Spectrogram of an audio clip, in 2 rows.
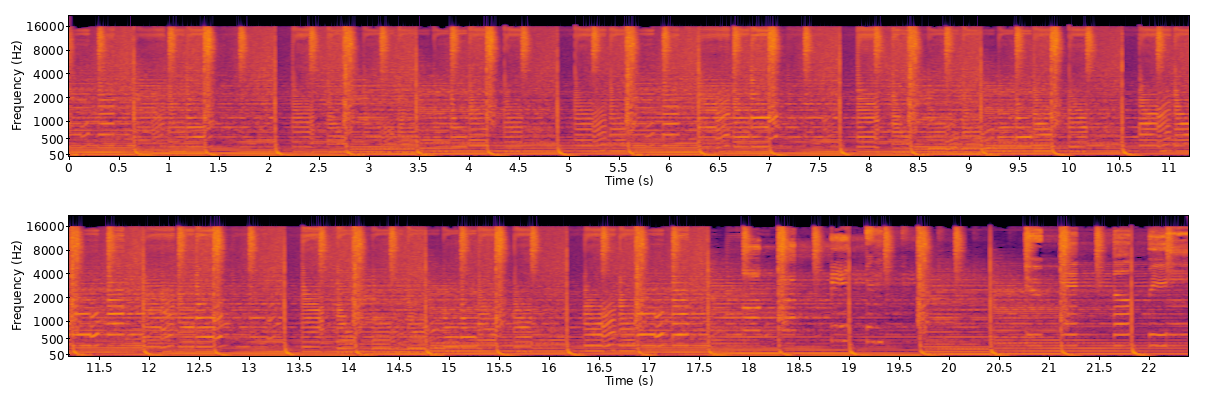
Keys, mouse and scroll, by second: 0.0 middle click, 1.3 click, 2.3 g, 5.5 middle click, 6.7 click, 7.8 g, 10.1 middle click, 11.6 click, 12.5 click, 13.5 g, 15.1 middle click, 16.7 click, 17.5 click, 18.6 g.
